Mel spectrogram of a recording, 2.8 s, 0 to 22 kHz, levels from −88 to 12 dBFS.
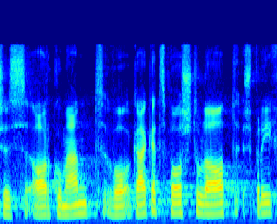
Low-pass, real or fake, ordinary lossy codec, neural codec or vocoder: none; real; none; none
